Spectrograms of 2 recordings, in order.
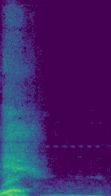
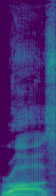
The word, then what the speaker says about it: Ra's: Like Batman, it's always been Right. Raish. Always been Raish. First live action adaptation, Roz.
